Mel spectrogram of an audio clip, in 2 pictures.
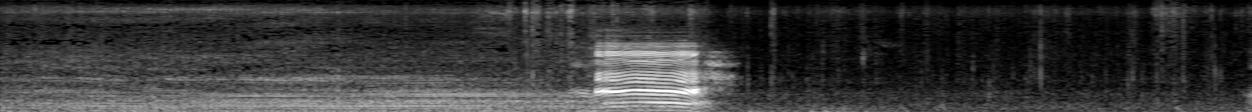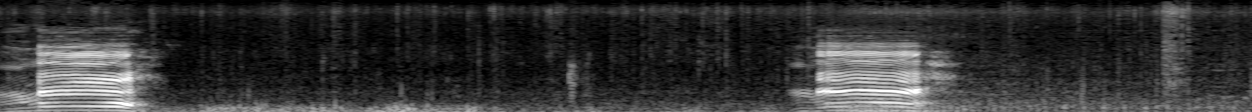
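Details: Tame village cattle roaming fields and drinking at a village lake, three loud harmonic moos about five seconds apart, each lasting under a second, with a steady high hiss in the background.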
